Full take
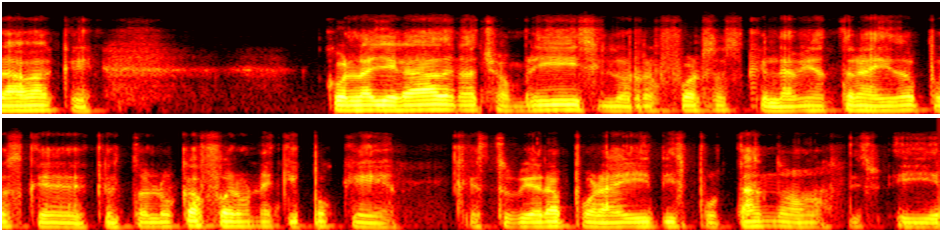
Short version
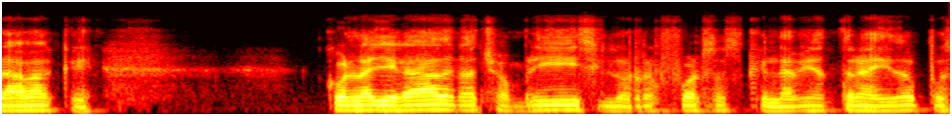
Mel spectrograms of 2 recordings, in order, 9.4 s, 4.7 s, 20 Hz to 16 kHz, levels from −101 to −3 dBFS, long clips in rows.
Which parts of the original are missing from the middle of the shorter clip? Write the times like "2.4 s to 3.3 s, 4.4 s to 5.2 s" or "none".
none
